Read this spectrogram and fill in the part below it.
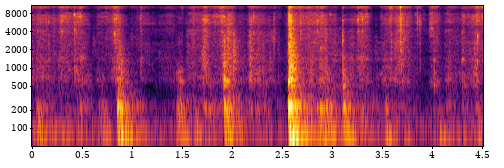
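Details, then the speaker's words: Brand-new GE dryer whose timer knob was stuck, after spraying the timer with WD-40: crisp ratchet clicks about once a second as the knob turns freely; timer advancing normally. "turning, turning, turning. Yep, that's the sound you want to hear, guys."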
